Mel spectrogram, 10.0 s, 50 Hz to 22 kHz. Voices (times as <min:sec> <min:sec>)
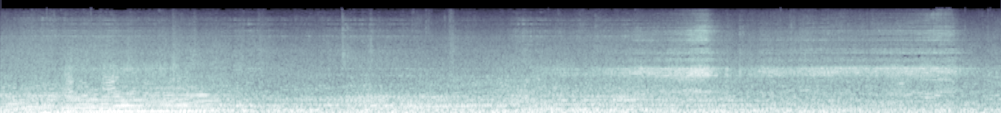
0:05.2 0:10.0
